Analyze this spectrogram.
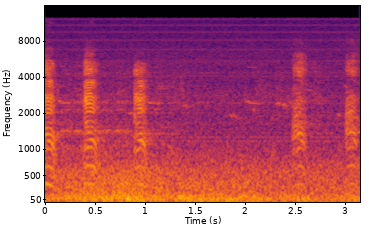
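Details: Egyptian geese at Gowrie dam waterhole, Djuma Game Reserve, Sabi Sand, South Africa, in a dispute with intruder geese, 17:08 on 10/04/21, fixed live camera: a few spaced harsh honks over steady low background rumble.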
